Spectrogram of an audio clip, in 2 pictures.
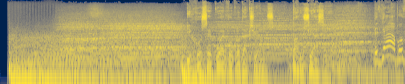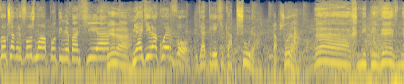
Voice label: PIANO LESSONS GREEK MIXED; JOSE CUERVO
